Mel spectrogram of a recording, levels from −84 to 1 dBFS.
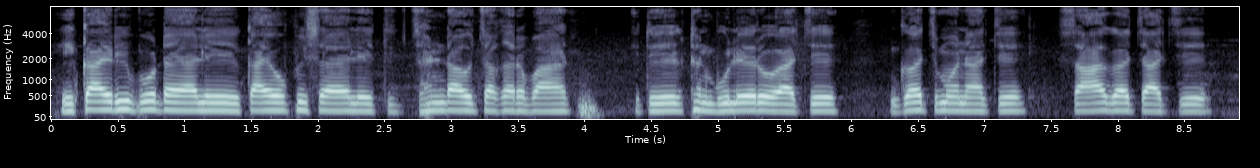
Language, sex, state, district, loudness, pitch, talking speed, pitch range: Halbi, male, Chhattisgarh, Bastar, -18 LUFS, 155 Hz, 170 wpm, 150-160 Hz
